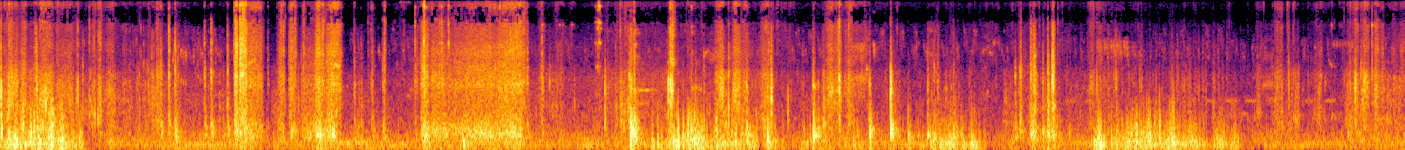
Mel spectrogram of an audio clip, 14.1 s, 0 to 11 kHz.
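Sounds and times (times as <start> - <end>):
metal tools clinking and knocking: 5.9 - 7.0.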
